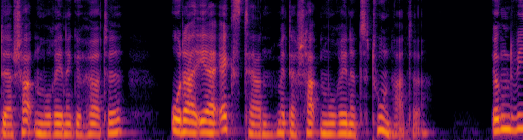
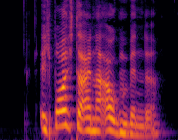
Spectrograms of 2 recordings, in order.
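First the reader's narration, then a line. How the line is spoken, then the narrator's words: Calling out. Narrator (German): rief Ass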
